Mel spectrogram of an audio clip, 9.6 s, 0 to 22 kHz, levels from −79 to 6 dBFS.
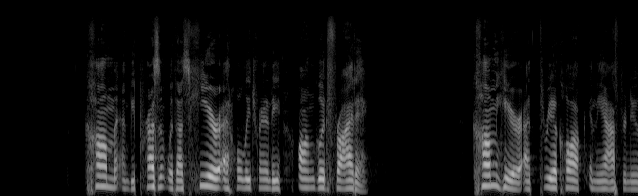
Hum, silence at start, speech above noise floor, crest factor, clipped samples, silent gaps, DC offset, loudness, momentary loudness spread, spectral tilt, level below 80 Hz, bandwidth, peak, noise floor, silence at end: none; 1.3 s; 58 dB; 22 dB; under 0.1%; none; under 0.1%; -27 LUFS; 11 LU; -6.5 dB/octave; -68 dBFS; 15.5 kHz; -8 dBFS; -85 dBFS; 0 s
